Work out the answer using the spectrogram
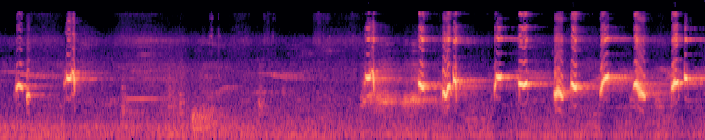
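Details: Sooty-headed bulbul in full 'nrooel' song: two opening notes, a short pause, then a fast run of bubbly, liquid chirps that rise and fall, repeated several times a second.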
